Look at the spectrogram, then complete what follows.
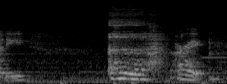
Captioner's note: sighs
